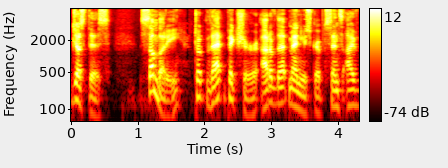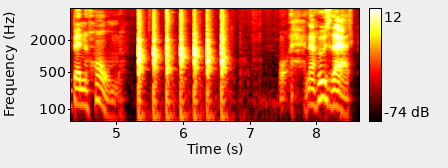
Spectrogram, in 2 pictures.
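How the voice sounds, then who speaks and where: Radio mystery husband, male actor: earnest, probing, slightly hesitant, highly varied intonation. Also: sing-song, slow pace, long pauses, very noisy. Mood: probing, uneasy. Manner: questioning, hesitant. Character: earnest, uneasy husband, a book editor. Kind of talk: old-time radio mystery acting.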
